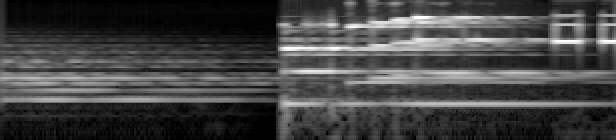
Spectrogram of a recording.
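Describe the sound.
A phone notification tone sounds for an incoming email: a soft held electronic tone gives way to a bright, louder chime of several clean synthetic notes, ending in a couple of short pulsing beeps.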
